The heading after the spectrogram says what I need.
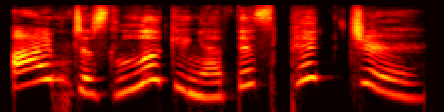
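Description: Storybook role: a prickly young schoolgirl, very high and snappish, played by a woman, dry sound. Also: big pitch swings, measured pace, dry recording, full character voice. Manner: sharp, clipped delivery. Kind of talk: storybook character voice.

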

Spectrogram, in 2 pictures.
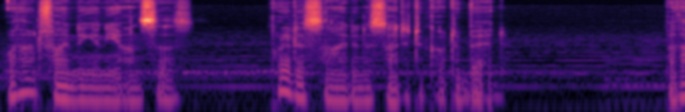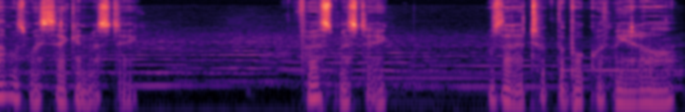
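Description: A weary, grim private detective who narrates a horror game, his voice extremely deep and gravelly. The delivery is slow and flat, like noir storytelling. Loud game music plays behind him. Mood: brooding.

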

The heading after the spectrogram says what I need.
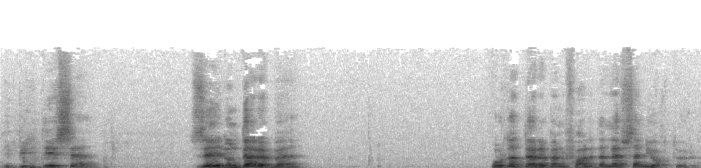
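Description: A male teacher giving a grammar lesson to a class, putting questions to the students and answering them himself, and reading quoted classical phrases slowly. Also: fairly high pitch. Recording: roomy, distant room mic.

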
